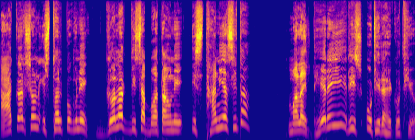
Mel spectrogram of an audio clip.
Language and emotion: Nepali, angry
